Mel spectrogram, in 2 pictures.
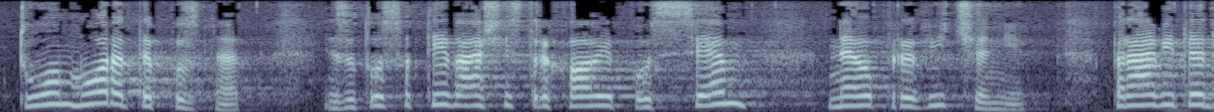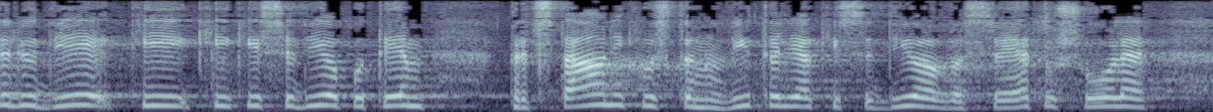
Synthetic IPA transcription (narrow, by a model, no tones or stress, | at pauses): t̪omoːɾat̪ɛpɔznat̪inzat̪oːsɔt̪eʋaʃist̪ɾɐxɔːʋipɔwsɛmnɛɔpɾaʋit͡ʃɛni | pɾaːʋit̪ɛd̪aljud̪jeːkikʰikisɛd̪ijɔpɔt̪empɾɛt̪st̪awnikiust̪anɔʋit̪ɛljakisɛd̪ijɔʋəsʋɛːt̪uʃoːlɛ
